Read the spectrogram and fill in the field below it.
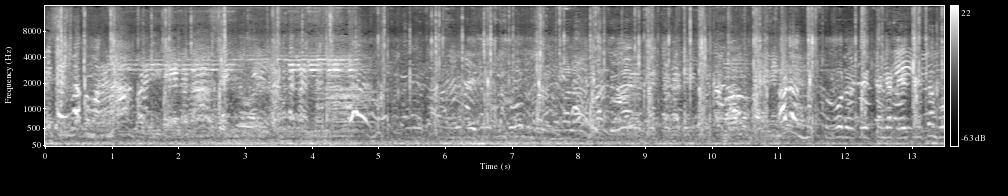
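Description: A crowd of women and men chatter and sing loudly outdoors.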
